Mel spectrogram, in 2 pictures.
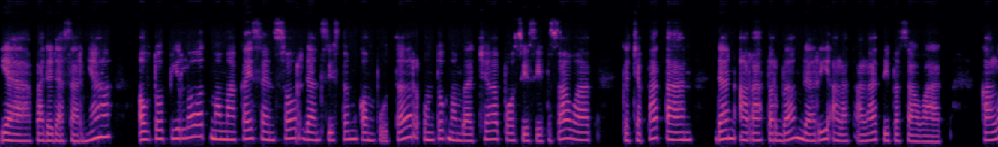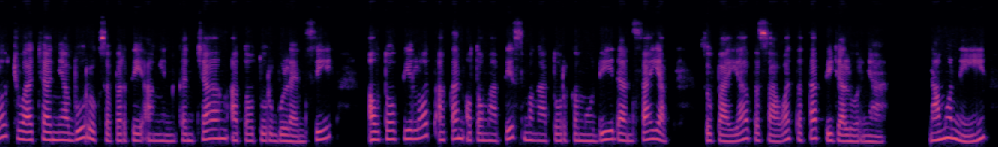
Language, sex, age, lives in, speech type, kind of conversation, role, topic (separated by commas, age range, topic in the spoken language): Indonesian, female, 40-44, Indonesia, read, expert-assistant, expert, Bagaimana pesawat bisa terbang di udara?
